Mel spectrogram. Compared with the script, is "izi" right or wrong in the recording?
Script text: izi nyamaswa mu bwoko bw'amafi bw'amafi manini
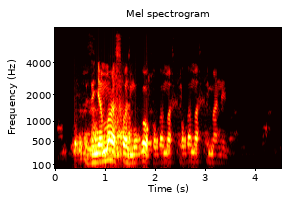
right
